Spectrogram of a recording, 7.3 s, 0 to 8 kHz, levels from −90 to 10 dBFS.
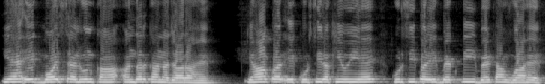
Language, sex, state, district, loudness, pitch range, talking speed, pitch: Hindi, male, Bihar, Jahanabad, -13 LUFS, 240-260 Hz, 190 wpm, 250 Hz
